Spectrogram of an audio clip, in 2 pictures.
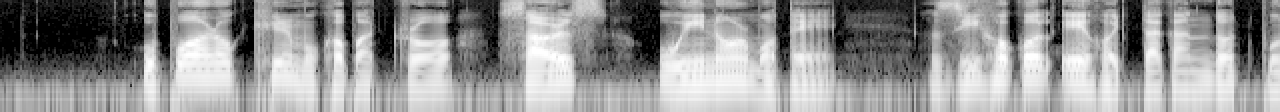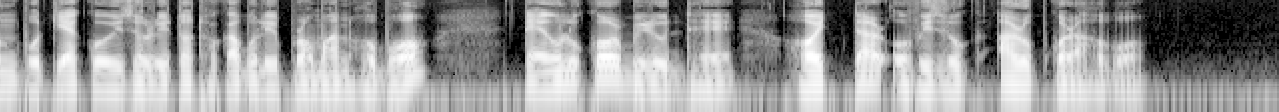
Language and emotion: Assamese, neutral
